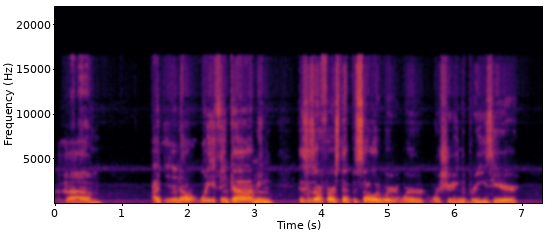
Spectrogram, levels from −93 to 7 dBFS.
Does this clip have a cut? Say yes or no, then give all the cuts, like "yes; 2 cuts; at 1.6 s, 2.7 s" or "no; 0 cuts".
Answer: yes; 1 cut; at 1.6 s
